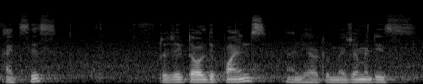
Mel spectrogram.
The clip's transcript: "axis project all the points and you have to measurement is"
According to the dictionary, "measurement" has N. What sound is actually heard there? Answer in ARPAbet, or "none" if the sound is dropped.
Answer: none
